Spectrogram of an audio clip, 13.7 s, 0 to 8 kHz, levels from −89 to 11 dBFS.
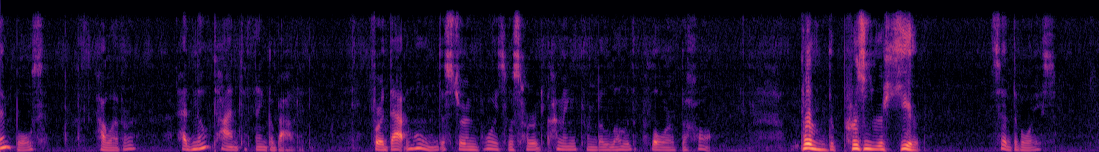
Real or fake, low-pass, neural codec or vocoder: fake; 7.2 kHz; codec, 16 kHz, 16 kbps, FunCodec, trained on Chinese and English, 50 frames a second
